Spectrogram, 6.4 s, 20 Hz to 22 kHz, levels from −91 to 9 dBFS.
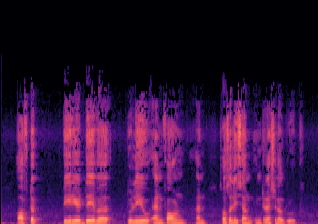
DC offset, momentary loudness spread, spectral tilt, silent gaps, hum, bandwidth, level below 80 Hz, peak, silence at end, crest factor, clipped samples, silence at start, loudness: under 0.1%; 13 LU; -4.5 dB/octave; none; none; 14 kHz; -50 dBFS; 0 dBFS; 0.45 s; 18 dB; under 0.1%; 0.05 s; -18 LUFS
